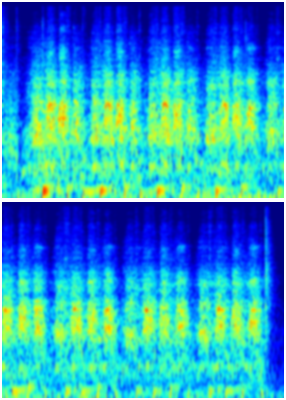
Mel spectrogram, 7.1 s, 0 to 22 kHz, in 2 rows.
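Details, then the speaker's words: Honda SOHC CB750 engine swapped into a Suzuki Quad Sport 230, cranking for the first time in years with fresh 10W-40 oil and starting spray: the starter drags the engine slowly, about one labored stroke per second, never catching. Slow cranking from a weak battery. "battery sounds weak very weak cut off the switch all right so we're gonna need a better battery"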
